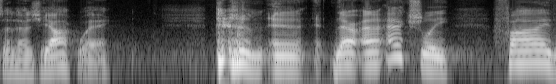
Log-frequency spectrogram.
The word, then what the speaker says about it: Yahweh: name of God which is we're going to pronounce it as Yahweh and there are actually five excuses that Moses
